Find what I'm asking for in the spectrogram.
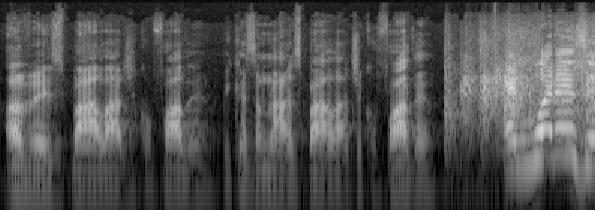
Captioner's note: audience applauding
